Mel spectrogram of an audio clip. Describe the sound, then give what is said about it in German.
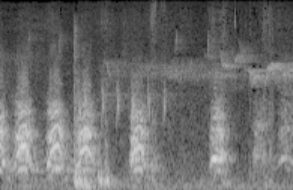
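A dog barking in a quick series of short, high, yelping barks mixed with whimpers, fairly loud, with a thin high whine running under the later part. “Ich hoffe, es ist Ihr Hund. Mitnehmen werde ich den Köter nämlich bestimmt nicht mehr.”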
